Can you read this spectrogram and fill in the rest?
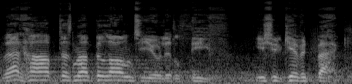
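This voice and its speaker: A man plays a confident Norse warrior god from a fantasy game. His delivery is formal and commanding, pitched a little high. Outdoor ambience is clearly heard behind. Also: normal speed, noisy background, lightly acted. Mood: challenging. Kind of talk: video game voice acting.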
